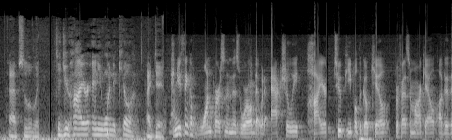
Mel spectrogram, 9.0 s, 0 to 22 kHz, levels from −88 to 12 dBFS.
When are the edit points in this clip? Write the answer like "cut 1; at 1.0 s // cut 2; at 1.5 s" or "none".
cut 1; at 0.9 s // cut 2; at 3.3 s // cut 3; at 6.6 s // cut 4; at 7.8 s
